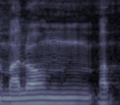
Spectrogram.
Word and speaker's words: Malone: Eh, baneado, en el caso de Malón, Malón, Malón que se escribe Malone, está baneado, lo banearon de Twitter y de otros lados, ¿cachai?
